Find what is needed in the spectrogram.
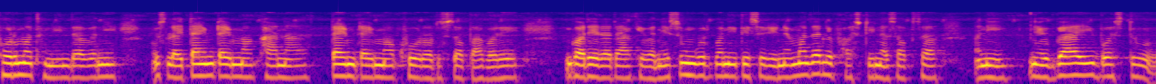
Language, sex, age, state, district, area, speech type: Nepali, female, 60+, West Bengal, Kalimpong, rural, spontaneous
